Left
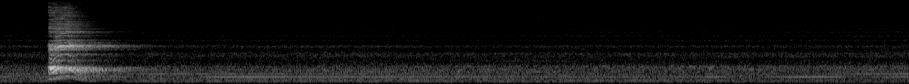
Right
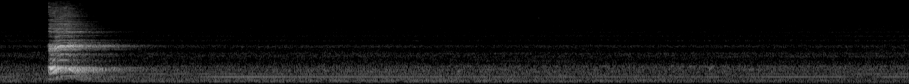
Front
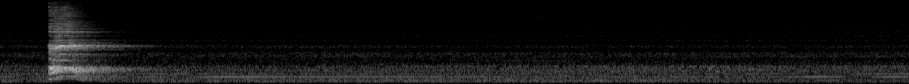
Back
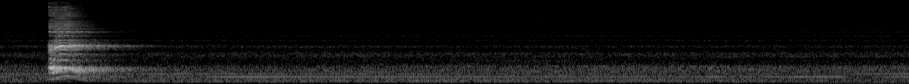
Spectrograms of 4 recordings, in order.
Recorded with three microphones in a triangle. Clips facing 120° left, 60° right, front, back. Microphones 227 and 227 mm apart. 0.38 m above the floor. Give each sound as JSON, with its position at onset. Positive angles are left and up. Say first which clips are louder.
{"t": 0.5, "sound": "a shout", "louder": "even, even", "azimuth_deg": 30, "distance_m": 1.6}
